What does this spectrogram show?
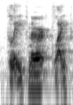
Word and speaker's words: Gleipnir: What's the third place is Gleipnir. I don't even know how you pronounce that. I think That's like it's Gleipnir.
